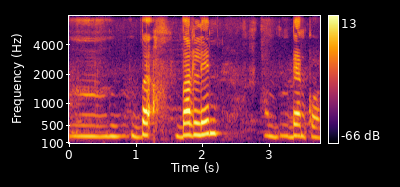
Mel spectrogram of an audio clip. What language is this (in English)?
Maithili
